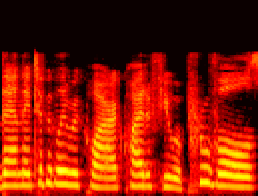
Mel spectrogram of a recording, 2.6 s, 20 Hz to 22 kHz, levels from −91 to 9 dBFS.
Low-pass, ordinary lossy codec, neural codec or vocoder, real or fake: 7.2 kHz; AAC, 32 kbps; codec, 16 kHz, 16 kbps, FreqCodec, larger model; fake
